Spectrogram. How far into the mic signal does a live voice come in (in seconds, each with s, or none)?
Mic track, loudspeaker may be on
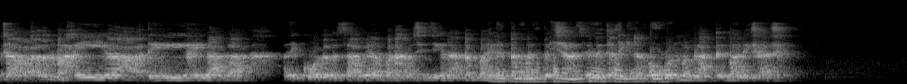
4.9 s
